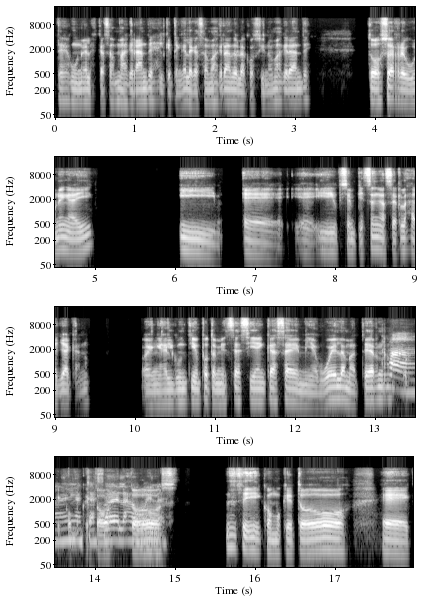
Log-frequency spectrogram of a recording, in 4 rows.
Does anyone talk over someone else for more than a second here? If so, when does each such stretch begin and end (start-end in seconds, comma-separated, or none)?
13.1-15.0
